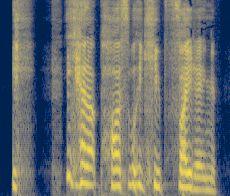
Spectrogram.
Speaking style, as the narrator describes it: Frerin sobbed

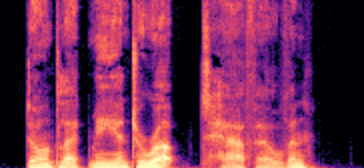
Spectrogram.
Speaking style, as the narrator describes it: Raistlin said, coughing softly

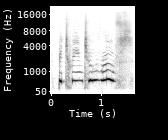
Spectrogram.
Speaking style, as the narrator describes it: she yelped

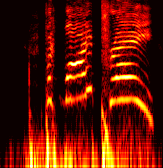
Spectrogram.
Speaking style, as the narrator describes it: screamed the girl, distracted, frantic with her bewildered terror

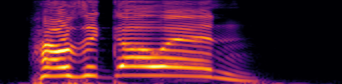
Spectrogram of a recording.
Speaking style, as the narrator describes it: he yelled

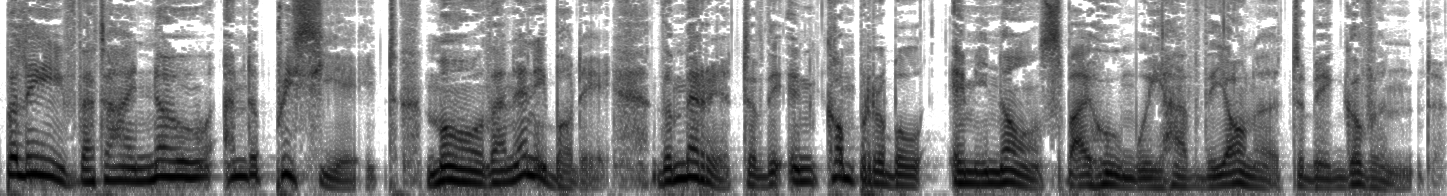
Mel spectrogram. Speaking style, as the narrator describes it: said he calmly

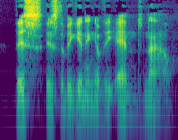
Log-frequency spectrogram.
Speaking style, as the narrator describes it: Even the major said in a calm voice

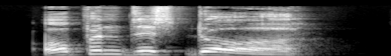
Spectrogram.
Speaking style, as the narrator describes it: someone shouted from outside

